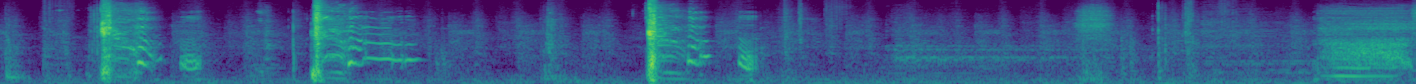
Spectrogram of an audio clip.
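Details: Sneeze from a VTuber during a livestream.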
